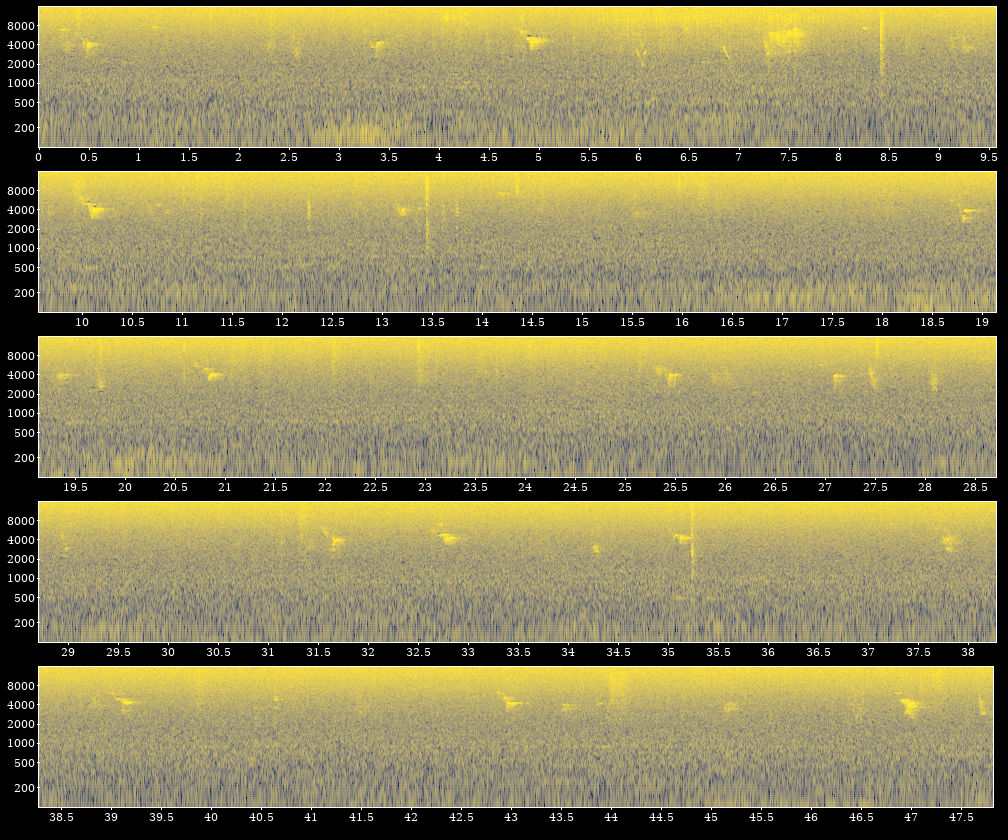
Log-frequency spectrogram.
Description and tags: Calm garden ambience
ambience, birds, field, field-recording, garden, summer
